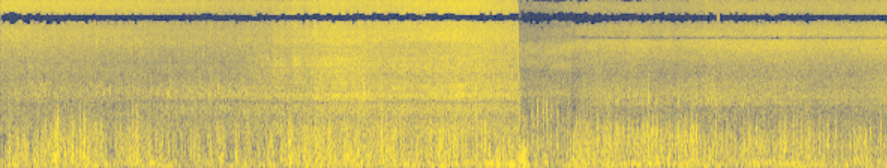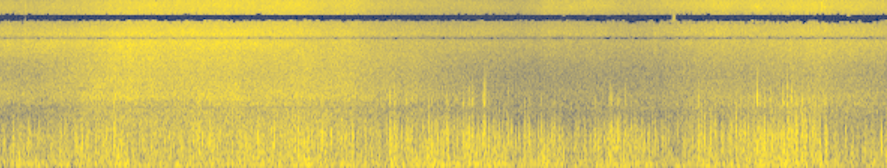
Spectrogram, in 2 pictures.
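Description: Heavy shorebreak surf breaking and washing up the beach, with wind rumbling on a phone microphone.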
